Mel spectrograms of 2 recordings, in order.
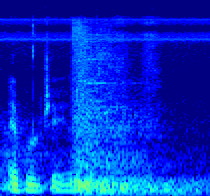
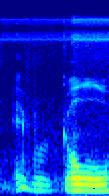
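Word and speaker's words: Evergaol: That's how you actually pronounce this, is Everjail. Even though it looks like Evergoal from first glance.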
